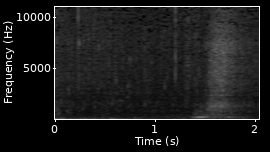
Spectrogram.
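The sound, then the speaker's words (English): A warthog's short, nasal grunt breaks out over a low outdoor rumble, a single snorting burst partway through that sounds a bit like a chuckle. “Listen to the warthog. It's like the warthog's laughing and taunting him.”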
